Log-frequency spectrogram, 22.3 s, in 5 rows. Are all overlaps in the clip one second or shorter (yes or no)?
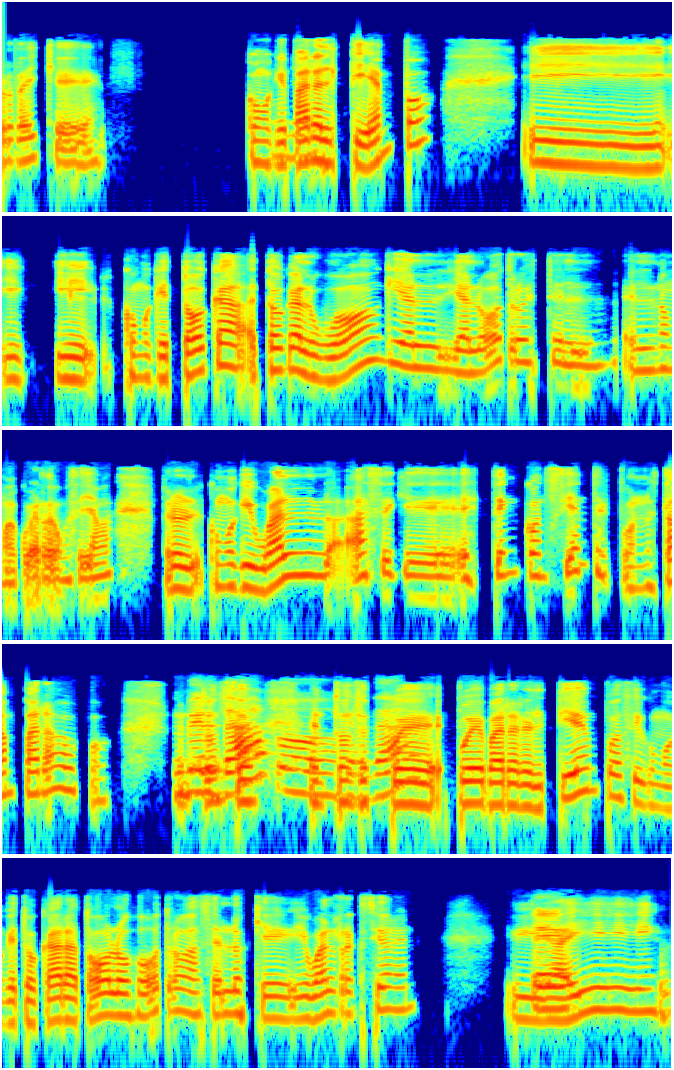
no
